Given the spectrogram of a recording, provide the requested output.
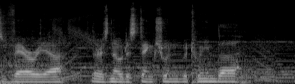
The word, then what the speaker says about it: Varia: the barrier suit because the word barrier is pronounced the same as Varia in Japanese it's battery out which is the same way you would pronounce Varia there's no distinction between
